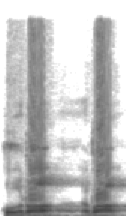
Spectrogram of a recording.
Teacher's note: Quraisy, ya, ra-nya jelas, tidak boleh cenderung ke ya.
